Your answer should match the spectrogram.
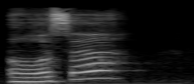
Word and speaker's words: Xhosa: So it's spelled X-H-O-S-A, but there's a click in the beginning. And that's the name of the, that's, it's like Osa or something like that. – Yeah. You got it.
